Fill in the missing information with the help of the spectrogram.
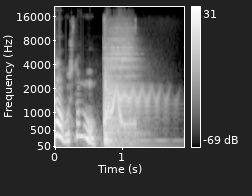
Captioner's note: boing!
